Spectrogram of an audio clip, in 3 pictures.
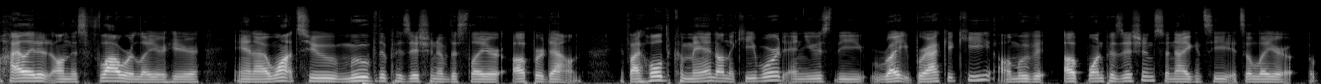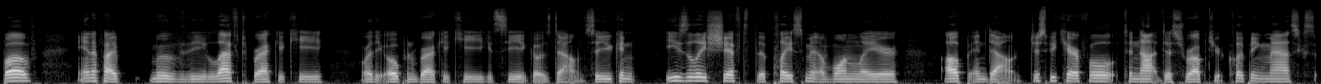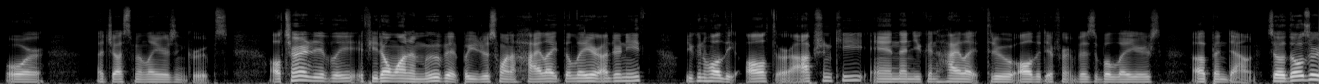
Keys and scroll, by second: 11.4 super+], 16.9 super+], 18.5 super+[, 20.1 super+], 20.7 super+[, 21.5 super+], 34.8 alt+[, 35.6 alt+], 36.9 alt+[, 37.2 alt+], 38.5 alt+[, 38.9 alt+].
